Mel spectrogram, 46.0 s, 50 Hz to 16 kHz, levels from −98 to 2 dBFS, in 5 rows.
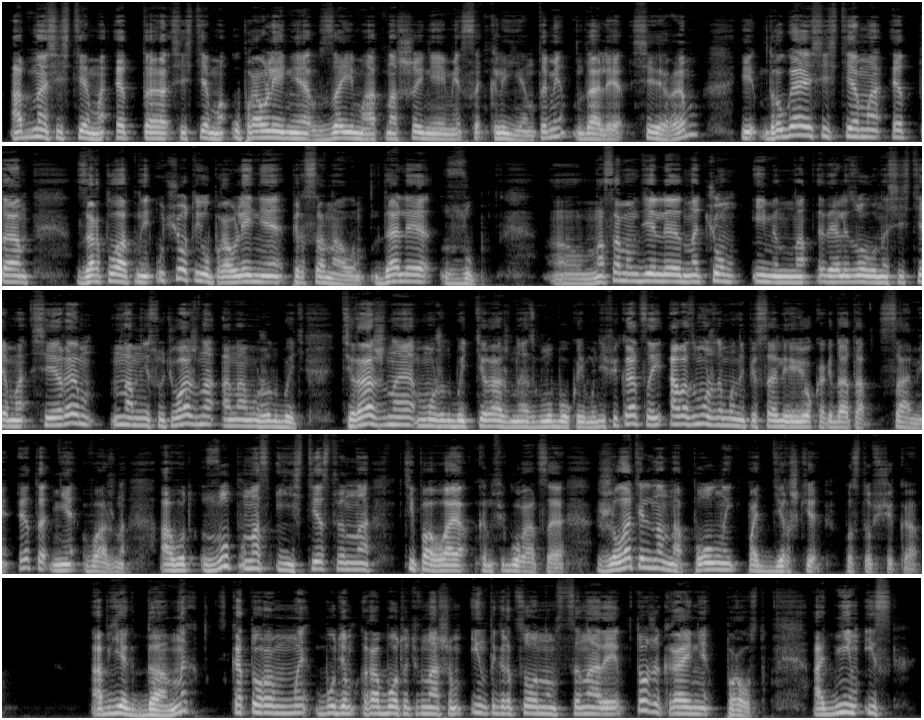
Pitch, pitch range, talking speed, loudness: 160 Hz, 145-180 Hz, 110 wpm, -29 LUFS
